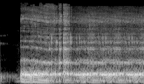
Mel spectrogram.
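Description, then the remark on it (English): A loud, drawn-out burp erupts suddenly after a brief quiet moment, rumbling steadily for over a second with no talking over it. “That's the best thing about having control of the board when you got a burp.”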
